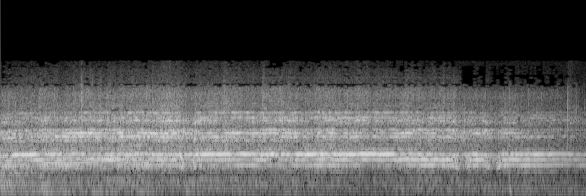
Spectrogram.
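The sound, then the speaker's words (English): A train whistle blows in one long, loud, sustained wail over the rumble of a moving train, holding steady for several seconds before dipping slightly near the end. “I take this same train every week at this same time.”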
